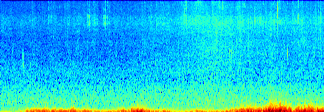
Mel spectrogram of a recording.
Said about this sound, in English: So much wind.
